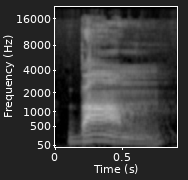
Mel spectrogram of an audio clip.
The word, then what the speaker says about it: bomb: arrive alors là c'est simple quatre lettres mais il ya un piège l'avez vous trouvée avant qu'elle n'explose la bombe comment ça se prononce bam exactement le bis ils se prononcent pas il s'écrie mais ne se prononce pas bam la bombe ensuite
